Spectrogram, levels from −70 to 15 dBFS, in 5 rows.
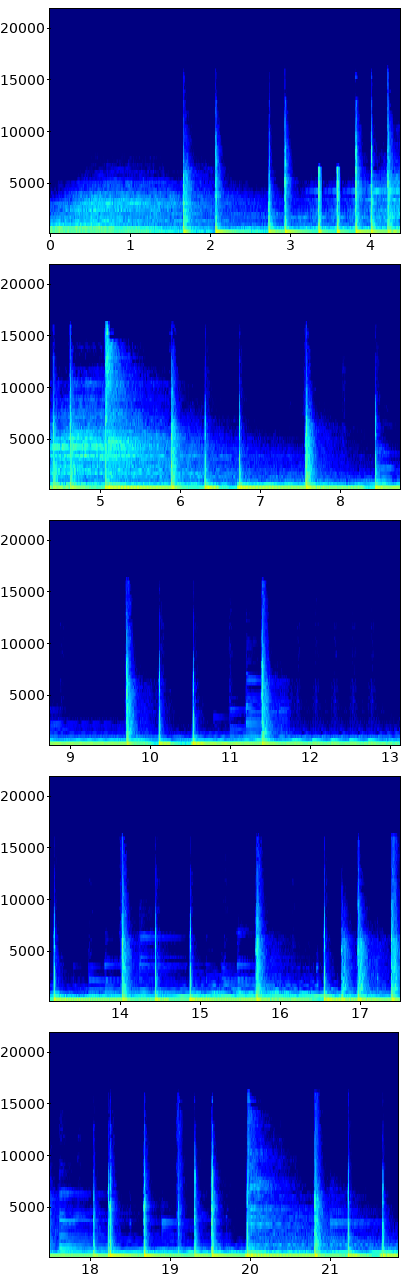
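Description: Repeated frames stutter at 3.35 s, 9.11 s and 11.99 s. Blocks of 232, 139 and 232 ms replay two, three and four extra times, adding 464, 418 and 929 ms. Unlike a dropout, nothing goes missing; the sound lengthens.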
